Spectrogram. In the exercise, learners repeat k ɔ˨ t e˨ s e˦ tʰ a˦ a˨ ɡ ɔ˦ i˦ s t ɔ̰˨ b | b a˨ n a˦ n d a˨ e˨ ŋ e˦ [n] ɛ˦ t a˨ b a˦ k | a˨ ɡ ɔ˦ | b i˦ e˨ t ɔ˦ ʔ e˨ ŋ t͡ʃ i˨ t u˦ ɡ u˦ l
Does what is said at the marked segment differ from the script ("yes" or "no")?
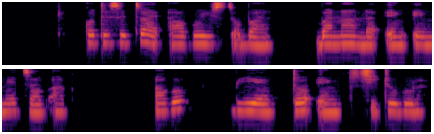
yes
